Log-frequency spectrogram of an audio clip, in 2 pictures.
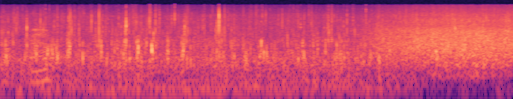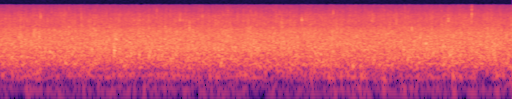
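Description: Food cooking in hot oil in a pan: crackling and spitting at first, then from about four seconds in a steady, louder sizzle.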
